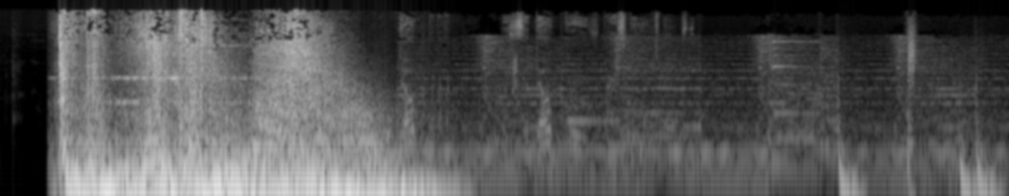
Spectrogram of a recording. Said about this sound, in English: Fire the cannons!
